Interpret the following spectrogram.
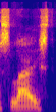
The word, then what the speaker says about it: sliced: Sliced, sliced, con la T, ambos con la T. Se pronuncia al final. Sliced, chopped, chopped, sliced. Aunque sea D al final, lo vamos a pronunciar con T. No todas van con T, pero estas dos sí.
